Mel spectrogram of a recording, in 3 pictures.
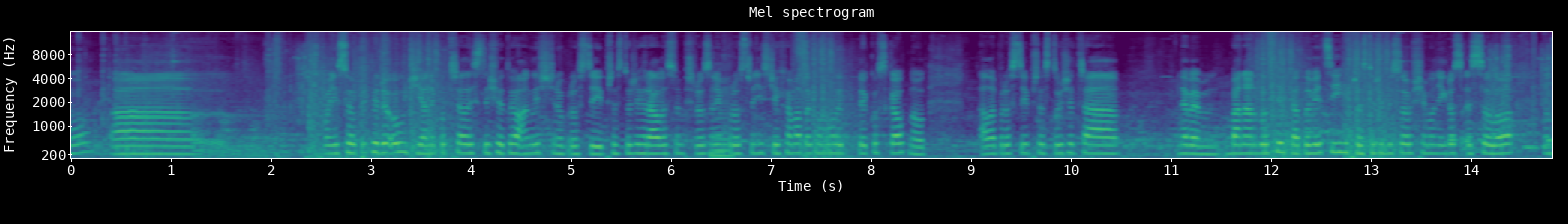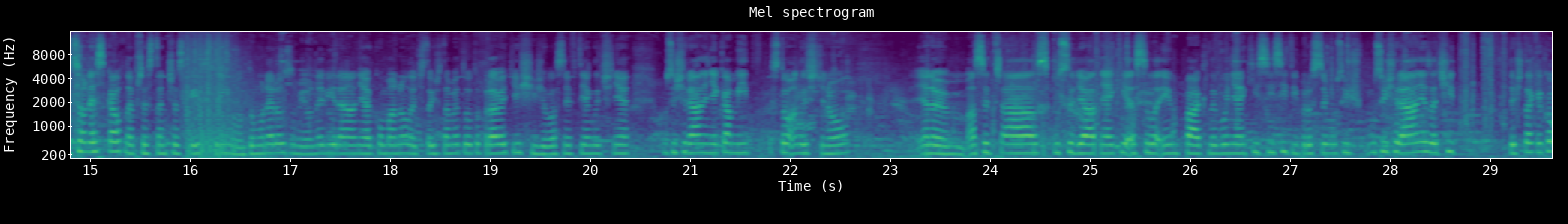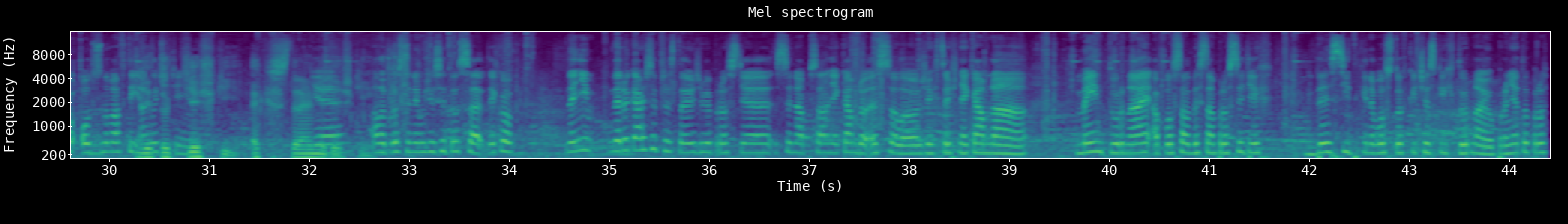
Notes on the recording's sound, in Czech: Na RETAKE festivalu jsme živě rozebrali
